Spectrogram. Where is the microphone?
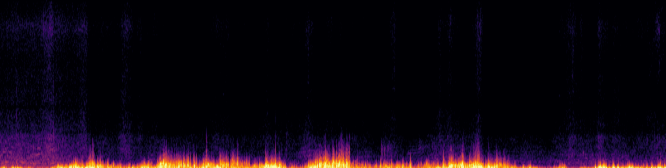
in a residential area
